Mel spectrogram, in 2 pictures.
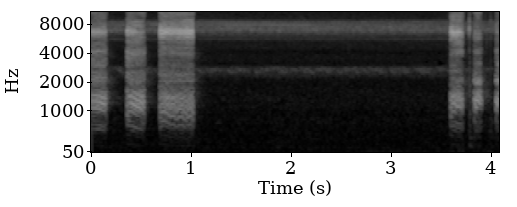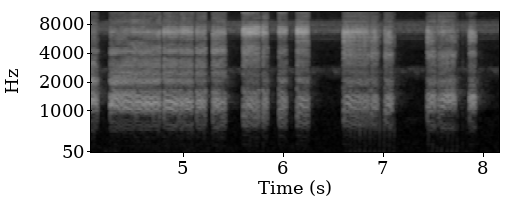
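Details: Loud cicada bursts in irregular runs: three short buzzes, a quiet gap of over two seconds, then dense clusters of harsh pulses and one longer sustained buzz, with a thin continuous high tone underneath.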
